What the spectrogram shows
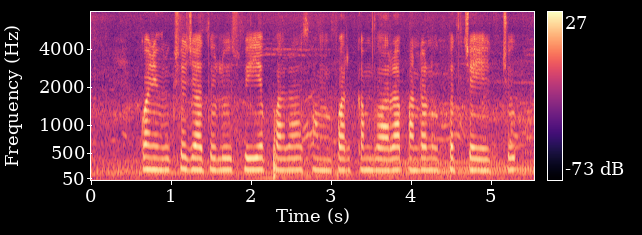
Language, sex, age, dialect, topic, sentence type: Telugu, female, 18-24, Central/Coastal, agriculture, statement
